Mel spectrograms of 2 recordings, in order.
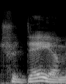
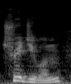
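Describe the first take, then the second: First: The second vowel sounds like 'ee'. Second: The second vowel sounds like 'oo'. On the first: The speaker calls it wrong. "I said trideum instead of triduum" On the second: The speaker calls it right. "instead of triduum"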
